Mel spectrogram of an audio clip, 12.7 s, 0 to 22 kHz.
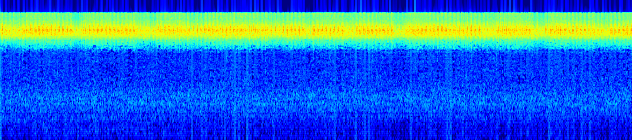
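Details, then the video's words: Steady high-pitched chirping of male crickets, produced by wing stridulation, forms a constant shrill buzz-like trill with faint periodic dips in intensity every few seconds. "Most relaxing cricket sound for 8 hours"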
